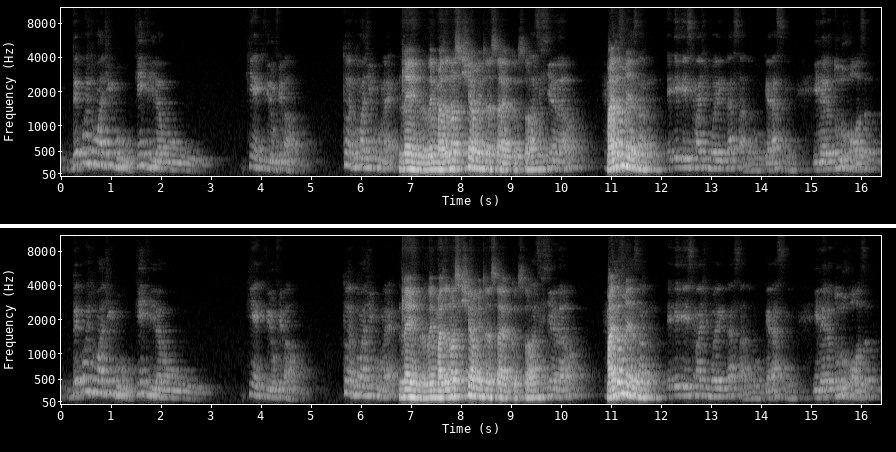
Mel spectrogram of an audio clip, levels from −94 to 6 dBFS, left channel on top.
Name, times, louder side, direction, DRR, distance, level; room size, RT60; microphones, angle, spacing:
voice 1, 0.1-2.7 3.8-4.7 5.6-6.7 7.9-8.2 9.3-10.3 10.9-11.8 12.1-14.7 15.0-16.1, equal, 45° left, -8 dB, 2.4 m, -34 dB
voice 2, 6.8-9.6 10.9-11.7, right 1 dB, 15° right, -2 dB, 1.3 m, -18 dB
7.3 x 4.4 x 3.4 m, 0.85 s
head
